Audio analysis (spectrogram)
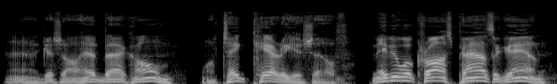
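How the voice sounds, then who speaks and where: Game role: weary middle-aged male android gumshoe, laconic noir wit, lively intonation, dry studio sound. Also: fairly low pitch, unhurried, breathy edge, no room sound, full character voice. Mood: easygoing, ready. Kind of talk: video game voice acting, noir detective.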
